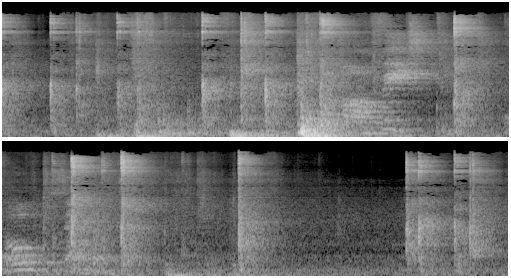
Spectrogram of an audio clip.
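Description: Table tennis ball clicking off bats and bouncing on the table in a quick rally, ending in the loudest, heavier hit about three seconds in. A few more ball clicks follow, then the clicks pick up again near the end.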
